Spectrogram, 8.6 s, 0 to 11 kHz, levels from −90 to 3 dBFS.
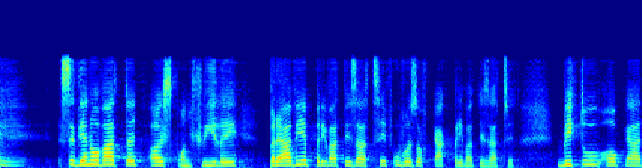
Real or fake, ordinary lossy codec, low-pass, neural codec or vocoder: fake; MP3, 48 kbps; 7.2 kHz; codec, 16 kHz, about 1 kbps, DyCAST, with the encoder's durations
